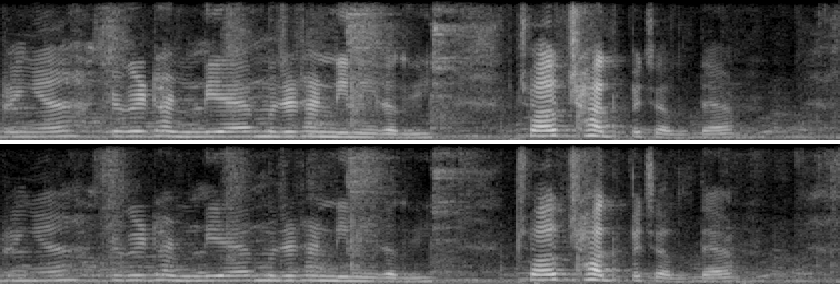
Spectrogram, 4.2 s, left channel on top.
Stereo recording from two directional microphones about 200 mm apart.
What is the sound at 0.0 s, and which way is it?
A woman's voice, centre (ahead or behind).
